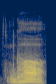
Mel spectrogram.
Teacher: है घ इसका उच्चारण ख वर्ण से थोड़ा सा पीछे है यह कोमल तालव्य घोष महाप्राण स्पर्श ध्वनि है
